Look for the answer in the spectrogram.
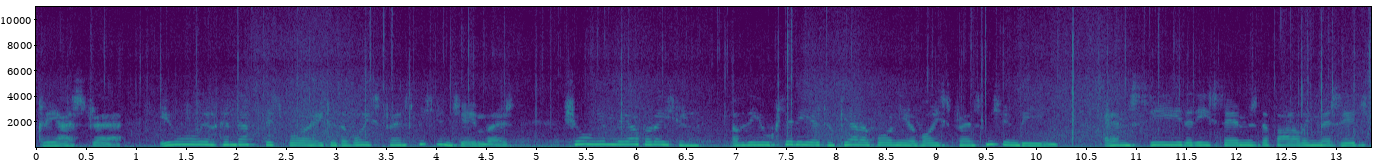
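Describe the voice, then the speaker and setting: A man's voice: high voice, unhurried, mellow. A man playing a haughty, tyrannical mad scientist with a pompous, verbose, imperious manner in 1930s radio serial style. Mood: commanding. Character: haughty, tyrannical male mad scientist commanding a secret island. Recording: noisy 1930s radio recording under rain ambience.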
